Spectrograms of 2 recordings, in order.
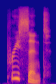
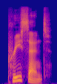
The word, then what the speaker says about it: present: Say the word with exaggerated stress. Record, the noun. Record, the verb. Present, the noun or adjective. Present, the verb.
